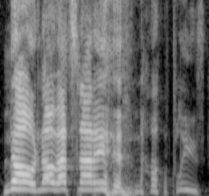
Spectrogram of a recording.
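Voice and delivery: high, loud pleading voice; playfully pleading no no; mock exasperated pleading. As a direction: act out begging them to stop. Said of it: "I'm like".

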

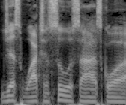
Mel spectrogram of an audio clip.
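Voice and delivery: normal talking voice

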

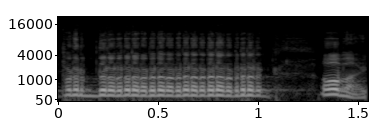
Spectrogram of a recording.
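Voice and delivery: rolled-lip brr of juddering brakes; imitated brake rattle. Pilot imitating his brakes juddering on the snow, rolled brr. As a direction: mimic the anti-lock brakes chattering.

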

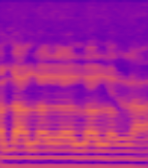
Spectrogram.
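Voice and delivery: low monotone run of la-las; babbled la-la-la. Pretend. Podcaster mangling a word mid-intro, babbled low la-la-la. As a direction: drone la la la on one low note.

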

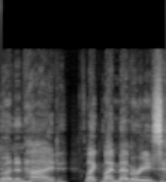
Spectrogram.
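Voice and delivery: high, loud cartoonish forgetful star; loud goofy character voice. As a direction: shout it like a confused old star. Joking about a forgetful actor.

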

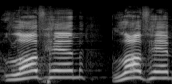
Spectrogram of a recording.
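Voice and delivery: high, loud, ringing preacher's shout; God's urging. Retold or imitated. Pastor voicing God telling him to love Zach, loud high shout. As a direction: let it ring out like a divine command, building. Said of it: "Felt God kept saying".

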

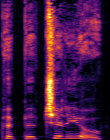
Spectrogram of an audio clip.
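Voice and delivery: high, loud, slow mock British; badly faked British, hammed up; bad British accent. Shown as a demonstration. Cohost shows his prepared accent on request, terrible British. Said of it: "what countries did you have?".

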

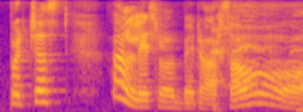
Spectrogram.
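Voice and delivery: mock Irish lilt on soul; a hammy put-on Irish accent; bad Irish accent. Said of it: "the worst Irish accent".

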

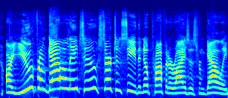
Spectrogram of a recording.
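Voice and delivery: high, loud scornful jab; loud derisive challenge; mocking retort. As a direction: sneer at him like an offended Pharisee. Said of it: "how do they respond with him".

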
